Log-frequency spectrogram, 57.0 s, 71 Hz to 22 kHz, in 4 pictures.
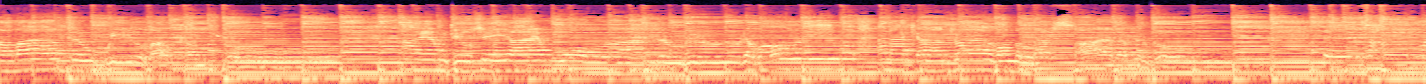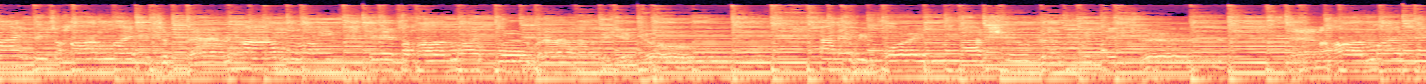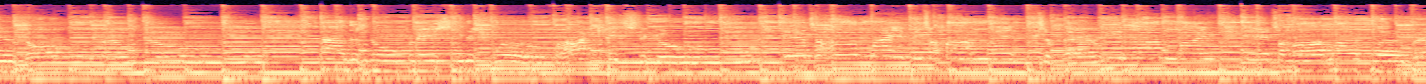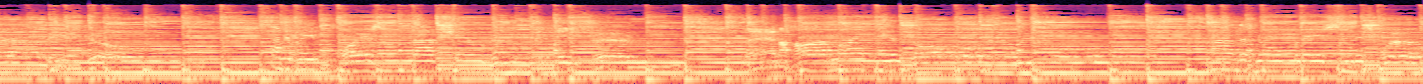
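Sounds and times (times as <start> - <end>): acoustic guitar strumming: 0.0 - 57.0
man singing: 0.0 - 57.0.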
